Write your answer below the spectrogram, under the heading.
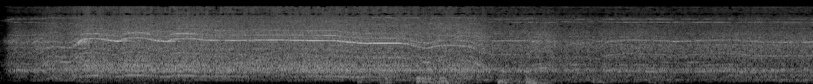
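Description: Cordless drill spinning a carpet scrub brush against a wet cloth seat back. The motor's high whine rises and dips with the trigger over the scrubbing noise, then settles a little lower and quieter about five seconds in.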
